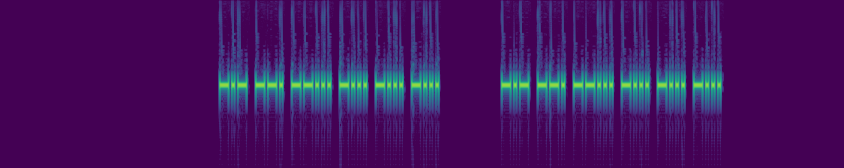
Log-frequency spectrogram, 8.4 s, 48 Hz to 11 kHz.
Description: Morse code, heard as a keyed tone, about 40 wpm, 700 Hz. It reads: KG7BBB KG7BBB
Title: USA Call Signs - 6 Characters - Repeated 2x - 40wpm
